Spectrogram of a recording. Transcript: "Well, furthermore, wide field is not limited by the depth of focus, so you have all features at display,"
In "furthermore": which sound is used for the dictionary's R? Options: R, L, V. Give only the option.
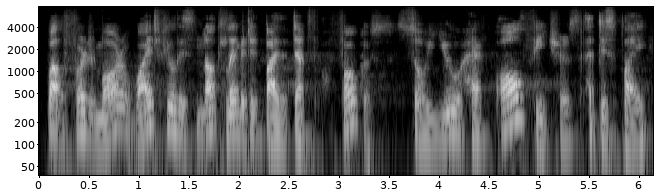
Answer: R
